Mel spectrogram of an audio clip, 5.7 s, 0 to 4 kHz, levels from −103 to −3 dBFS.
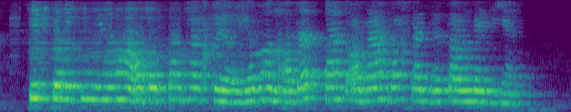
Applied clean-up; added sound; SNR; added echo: neural separator model SepFormer DNS4.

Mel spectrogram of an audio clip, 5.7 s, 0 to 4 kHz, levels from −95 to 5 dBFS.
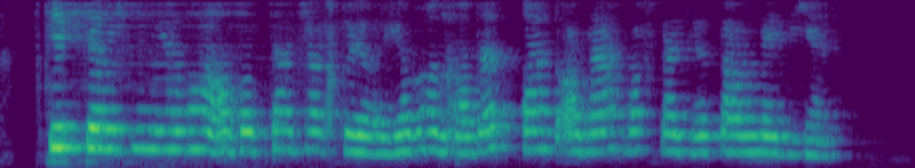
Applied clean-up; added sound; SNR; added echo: neural mask model DeepFilterNet 3.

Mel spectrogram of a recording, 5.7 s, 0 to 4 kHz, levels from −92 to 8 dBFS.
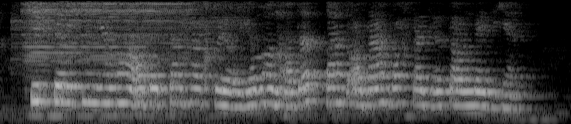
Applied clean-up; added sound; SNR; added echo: none; Sawing; 16 dB; reverberation time 0.6 s.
